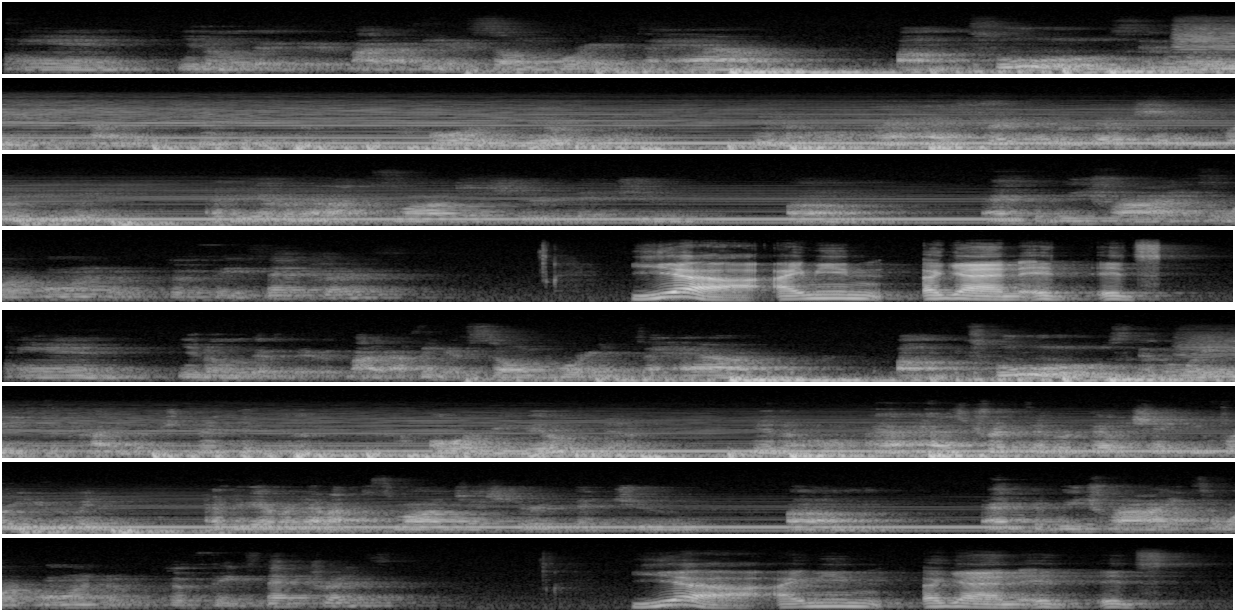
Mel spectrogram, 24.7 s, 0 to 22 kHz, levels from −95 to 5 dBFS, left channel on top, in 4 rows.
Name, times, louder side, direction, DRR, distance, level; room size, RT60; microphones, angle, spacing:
voice 1, 0.1-0.6 0.9-3.8 4.5-9.4 9.9-12.9 13.3-15.8 16.2-16.8 17.2-20.3, right 1 dB, 75° right, -7 dB, 3.1 m, -34 dB
Gunshot gunfire, 2.3-12.0 12.4-13.8, right 2 dB, 15° right, 0.4 m, -33 dB
sound 1, 5.8-17.4, left 1 dB, 85° left, 1.3 m, -37 dB
voice 2, 21.6-24.3, left 8 dB, 55° left, 15 dB, 0.5 m, -26 dB
14.5 x 12.0 x 4.8 m, 1.0 s
head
